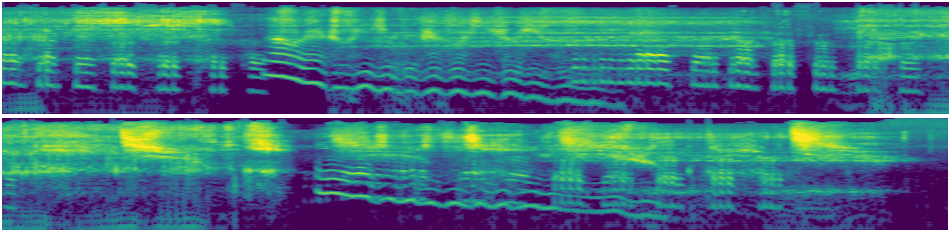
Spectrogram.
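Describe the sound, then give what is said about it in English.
Voices imitate snoring with loud, throaty, wavering grunts and breathy mouth-breathing rasps, several overlapping in long drawn-out cycles that slide downward in pitch. “If I could just get a soundtrack of you guys snoring and sleeping and doing...”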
